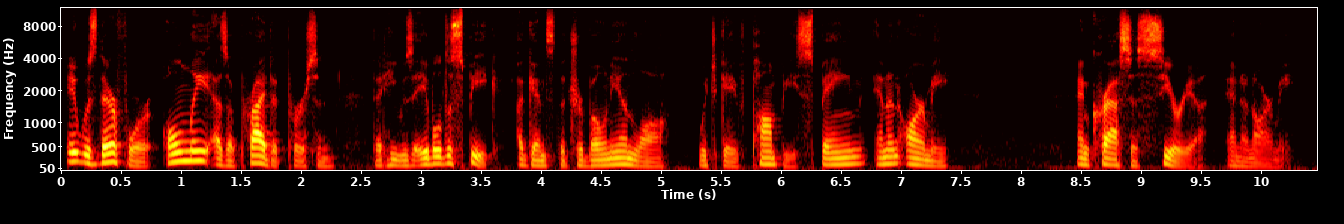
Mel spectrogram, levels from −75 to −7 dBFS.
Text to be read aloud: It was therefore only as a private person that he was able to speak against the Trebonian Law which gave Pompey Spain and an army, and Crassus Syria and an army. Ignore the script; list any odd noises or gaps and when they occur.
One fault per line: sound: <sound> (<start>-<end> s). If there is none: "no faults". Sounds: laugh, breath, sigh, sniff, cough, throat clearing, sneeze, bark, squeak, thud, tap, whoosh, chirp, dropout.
no faults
